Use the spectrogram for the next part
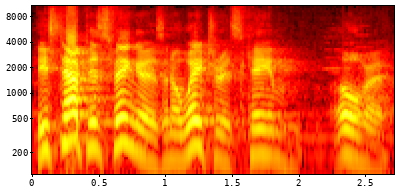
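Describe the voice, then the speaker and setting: Man as a high, bright radio-play narrator. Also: very animated, moderate pace, faint music behind, exaggerated voice. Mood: melodramatic. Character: melodramatic male pulp radio narrator. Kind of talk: scripted old-time radio comedy narration.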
